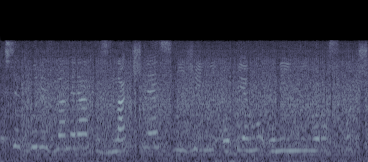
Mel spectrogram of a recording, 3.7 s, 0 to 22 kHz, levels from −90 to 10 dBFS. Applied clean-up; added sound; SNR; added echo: none; Telephone; -1 dB; none.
